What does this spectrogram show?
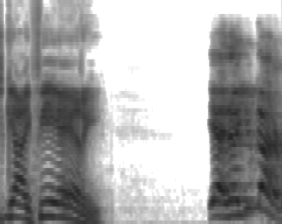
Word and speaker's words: Fieri: Okay, because I had people in my audience who were saying that I was mispronouncing it. And my wife's Italian, so I said, no, it's Guy Fieri.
